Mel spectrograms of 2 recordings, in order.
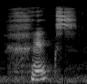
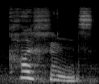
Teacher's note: the air is escaping from the side of her mouth instead of the front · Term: lisp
